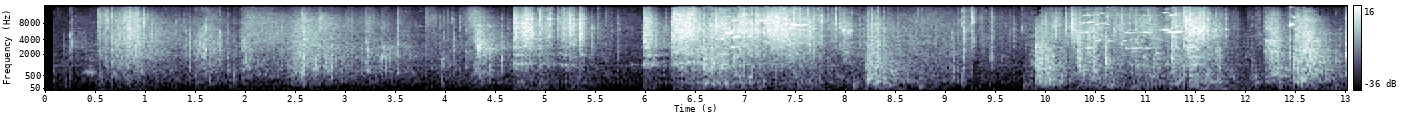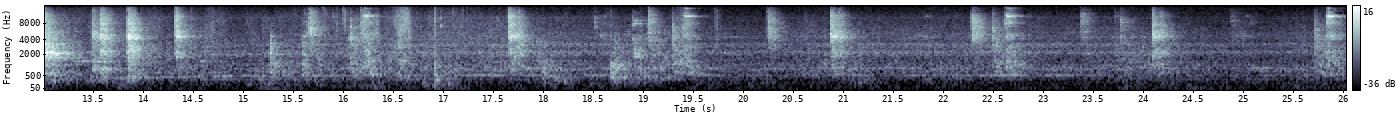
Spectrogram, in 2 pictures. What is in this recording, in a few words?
elevator, noise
